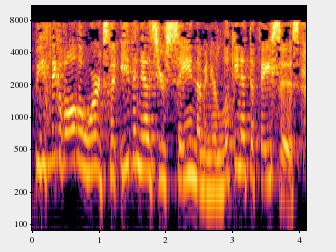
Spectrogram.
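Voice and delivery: usual speaking voice

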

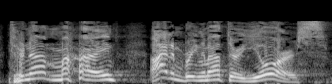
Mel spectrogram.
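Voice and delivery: high, indignant protest; voicing Moses. Moses protesting to God, high and indignant. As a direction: push the people back onto God.

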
